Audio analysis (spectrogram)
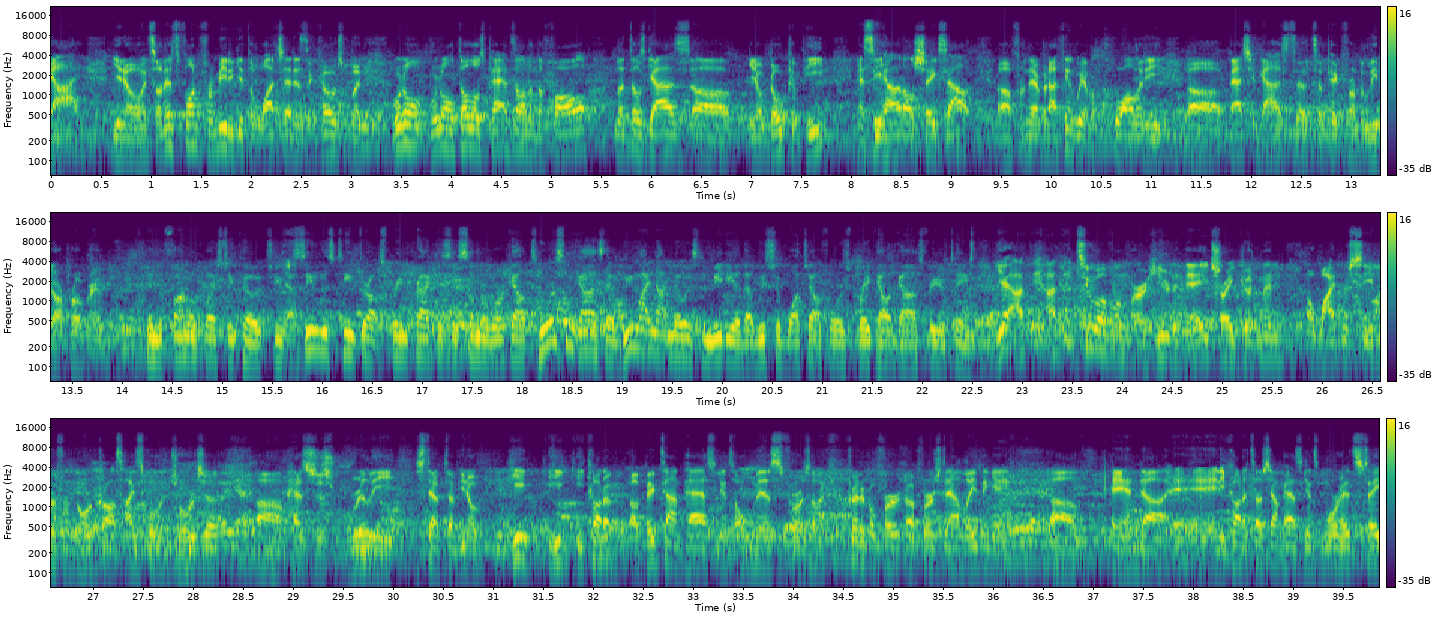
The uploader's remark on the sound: The Bluebloods are live from ASUN Media Day in Atlanta, GA.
